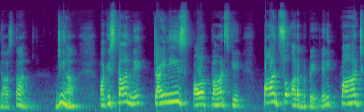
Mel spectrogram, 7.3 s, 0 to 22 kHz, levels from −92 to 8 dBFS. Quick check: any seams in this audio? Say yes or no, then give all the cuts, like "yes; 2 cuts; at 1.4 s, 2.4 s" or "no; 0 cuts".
no; 0 cuts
